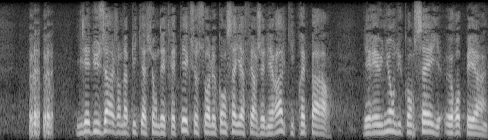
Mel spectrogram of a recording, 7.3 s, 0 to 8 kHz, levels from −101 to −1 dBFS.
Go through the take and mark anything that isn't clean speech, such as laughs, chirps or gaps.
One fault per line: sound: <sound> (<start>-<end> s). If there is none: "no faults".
sound: laugh (0.4-0.8 s)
